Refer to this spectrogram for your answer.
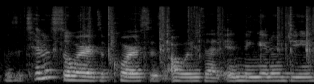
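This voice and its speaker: In an echoey, noisy room, a woman doing a live-streamed tarot reading chats casually and loosely, dropping plenty of likes and ums. She has a cold and a stuffy nose. Her lowish voice is flat and a little fast, with vocal fry.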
